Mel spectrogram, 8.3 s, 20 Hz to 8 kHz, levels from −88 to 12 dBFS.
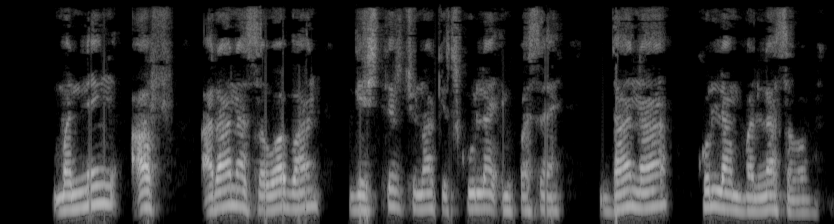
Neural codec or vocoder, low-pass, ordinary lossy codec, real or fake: none; 7.2 kHz; AAC, 32 kbps; real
